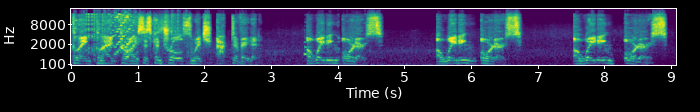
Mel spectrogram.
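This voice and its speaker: A man voicing an emotionless robot in a video game, announcing in a flat, repetitive way. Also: a little high, slow pace, slight background noise. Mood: flat, obedient. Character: emotionless robot obeying a crisis control switch. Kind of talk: scripted video game voice acting.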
